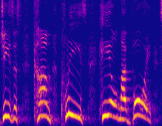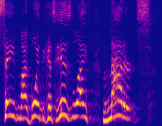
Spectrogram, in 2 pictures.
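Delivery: acted-out desperate pleading, crying out, pitched high. Retelling a Bible passage, acting out a father begging Jesus to heal his boy, desperate pleading. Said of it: "he's begging, he's crying out, he's pleading".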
